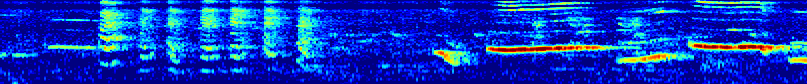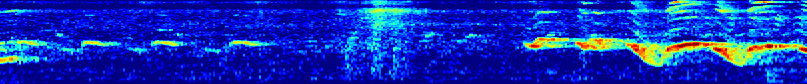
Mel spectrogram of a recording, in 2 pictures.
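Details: Masked laughingthrush, known locally as poksai Hongkong, kept by a bird breeder and singing actively: loud clear whistled notes, some slurred and falling, in bursts with pauses, plus sharp clicks and chirps early on and a low background hum.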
